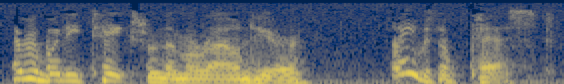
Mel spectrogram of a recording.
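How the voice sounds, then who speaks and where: Blunt gossiping neighbor, lower-pitched, chatty, scornful, radio drama, muffled vintage sound. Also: female voice, sing-song, fast talker, breathy edge, full character voice. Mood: gossipy, scornful. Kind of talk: old-time radio drama acting. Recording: muffled old radio recording.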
